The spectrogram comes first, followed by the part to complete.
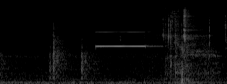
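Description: A Kelvatek Fusemate low-voltage fault-finding unit gives a single steady electronic beep, lasting under a second, as it is switched on, after a couple of faint clicks.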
